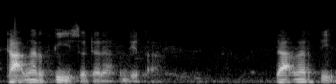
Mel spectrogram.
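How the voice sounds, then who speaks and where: A man's voice: low-pitched, measured pace, muffled recording, slight background noise. An older man, preaching a sermon, telling stories animatedly and laughing often. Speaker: evangelist preacher.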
